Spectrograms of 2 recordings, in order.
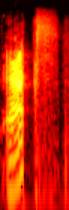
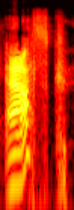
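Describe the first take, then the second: First: The word ends with a k then s sound. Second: The word ends with an s then k sound. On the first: "some people say ax" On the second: "some people say ask"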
